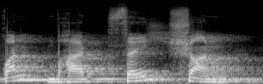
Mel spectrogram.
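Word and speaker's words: conversation: সে TION, এটা একটা word format যে শব্দের শেষে যদি TION থাকে সেটা শন উচ্চারণ হয়, শান। এরকম একটু এইভাবে উচ্চারণ করতে পারবেন, শান। কন, CON কন, VER ভার, সে TION শান, কন ভার সেই শন।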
